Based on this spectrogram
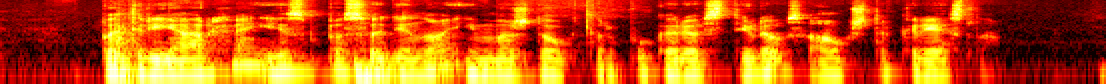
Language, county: Lithuanian, Kaunas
